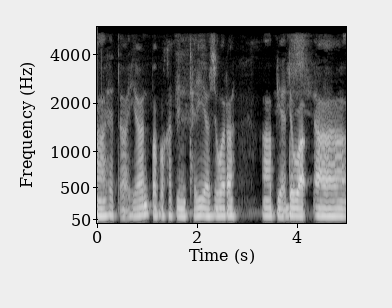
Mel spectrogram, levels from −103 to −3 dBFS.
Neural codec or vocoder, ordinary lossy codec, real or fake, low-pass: none; MP3, 48 kbps; real; 5.4 kHz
